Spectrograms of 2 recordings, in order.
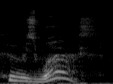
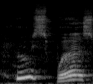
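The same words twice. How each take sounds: First: It is said in a plain, ordinary voice. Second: It is said in a strongly nasal voice. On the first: The speaker calls it wrong. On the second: The speaker calls it right.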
